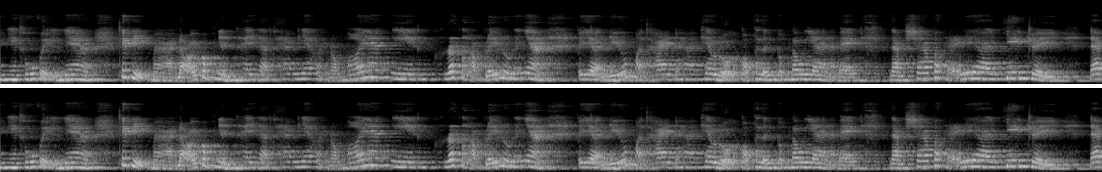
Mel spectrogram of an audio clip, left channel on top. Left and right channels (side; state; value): both; identical; correlation 1.00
